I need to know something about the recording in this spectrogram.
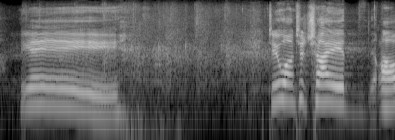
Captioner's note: applause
